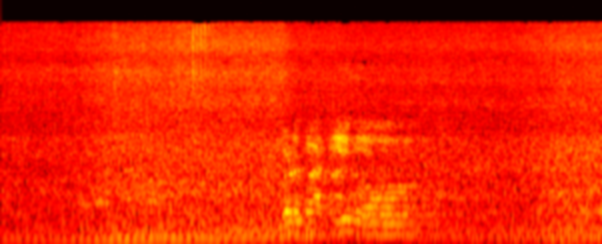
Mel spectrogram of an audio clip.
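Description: A man's voice in one phrase of long, held notes about halfway through, over a steady low hum.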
